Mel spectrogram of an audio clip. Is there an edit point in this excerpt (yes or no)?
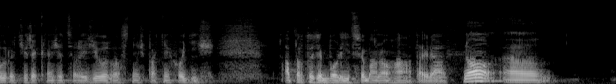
yes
